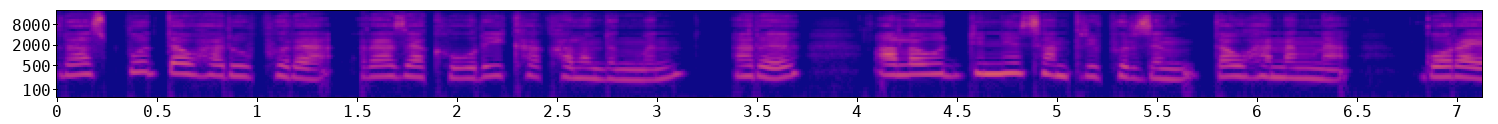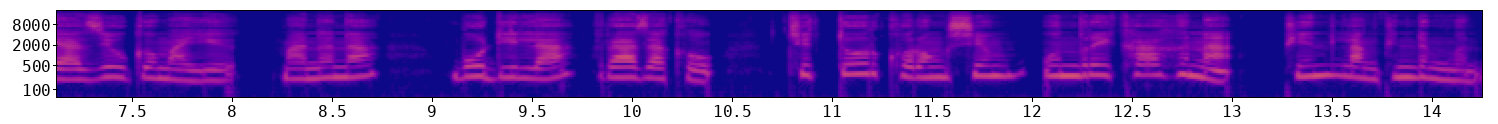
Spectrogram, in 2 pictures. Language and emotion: Bodo, neutral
